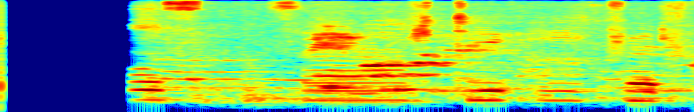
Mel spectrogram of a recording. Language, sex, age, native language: Icelandic, female, 9, Icelandic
